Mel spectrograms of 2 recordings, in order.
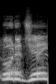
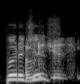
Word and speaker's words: Buttigieg: Buttigieg. – Last name. – Buttigieg, yeah.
